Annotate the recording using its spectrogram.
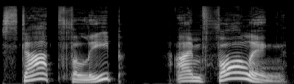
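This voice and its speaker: A storybook reader voicing an old male inventor father, calling out slowly and excitedly. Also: mid-range voice, no room sound, clean studio sound, pitched above the performer's own voice. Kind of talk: storybook reading.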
